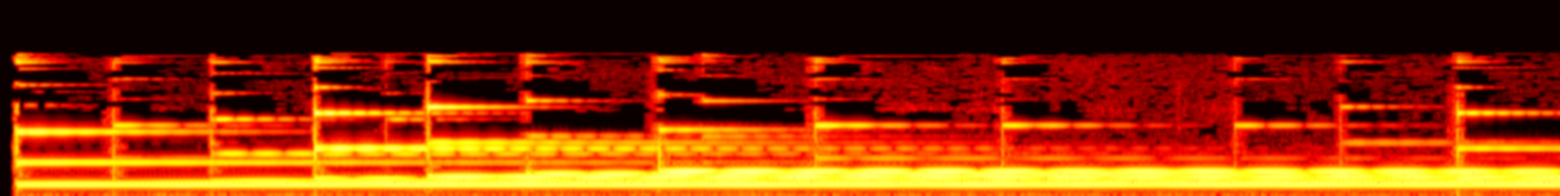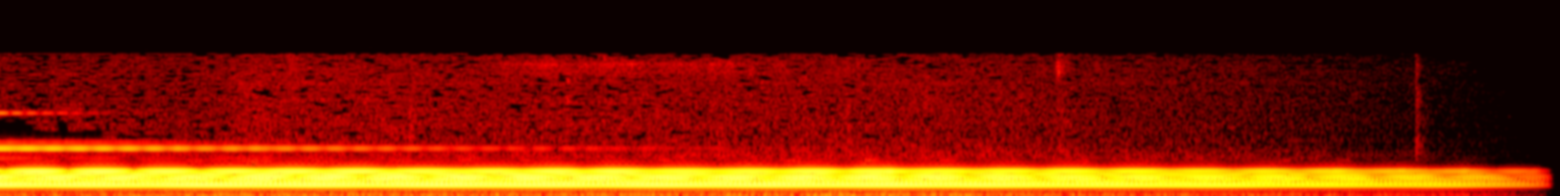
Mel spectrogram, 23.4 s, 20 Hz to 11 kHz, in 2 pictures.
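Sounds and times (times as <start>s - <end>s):
wind chime: 0.1s - 17.8s
bass: 0.1s - 22.9s.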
